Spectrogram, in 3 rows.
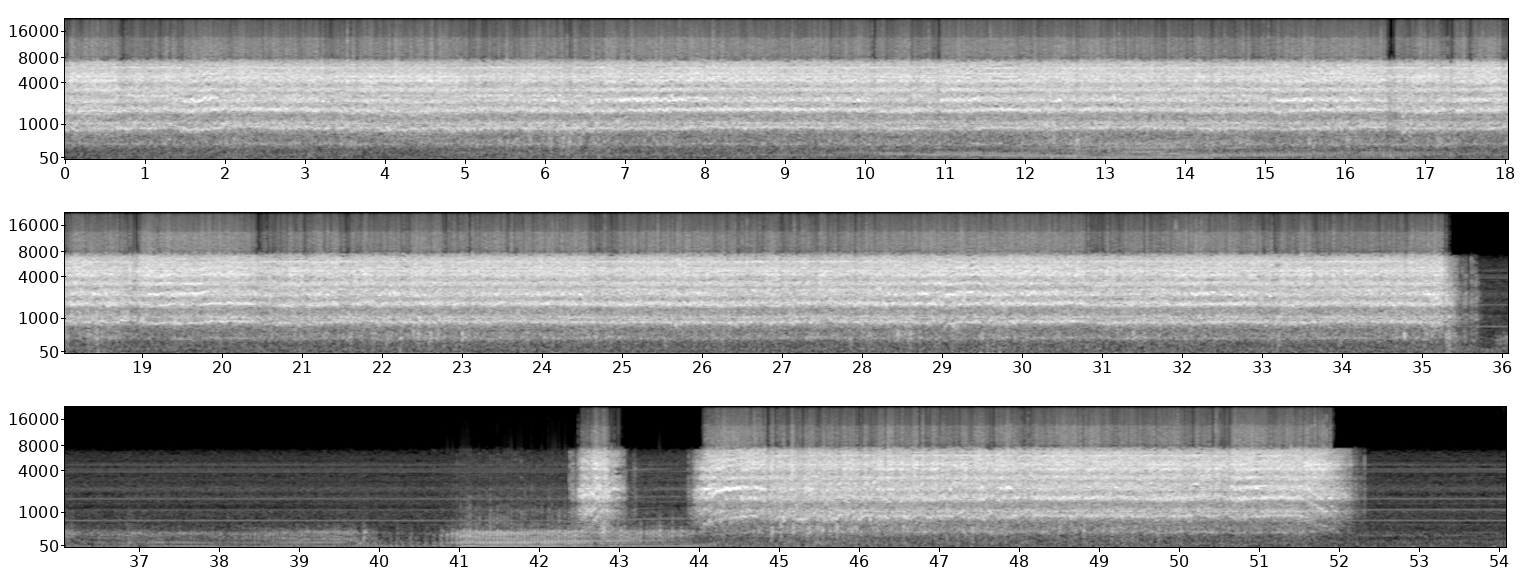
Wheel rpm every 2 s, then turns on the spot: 220, 240, 210, 220, 230, 220, 240, 230, 220, 220, 220, 230, 230, 230, 220, 230, 220, 190, 0, 0, 0, 30, 170, 220, 230, 210, 20.
none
